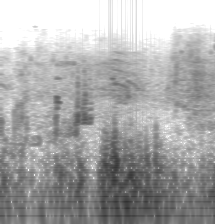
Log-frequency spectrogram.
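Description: Wind buffeting the camera microphone: an uneven low rumble that swells about a second in.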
